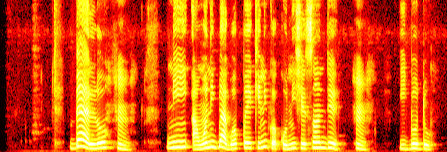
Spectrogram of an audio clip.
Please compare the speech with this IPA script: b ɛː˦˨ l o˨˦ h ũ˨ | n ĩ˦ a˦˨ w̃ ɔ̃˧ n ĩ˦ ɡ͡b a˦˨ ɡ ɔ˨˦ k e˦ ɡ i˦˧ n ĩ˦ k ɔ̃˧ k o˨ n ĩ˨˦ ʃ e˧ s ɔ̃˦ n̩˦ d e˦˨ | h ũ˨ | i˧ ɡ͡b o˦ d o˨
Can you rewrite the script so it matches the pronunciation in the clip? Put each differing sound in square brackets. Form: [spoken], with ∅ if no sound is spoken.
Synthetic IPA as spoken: b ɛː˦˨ l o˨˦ h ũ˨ | n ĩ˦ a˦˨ w̃ ɔ̃˧ n ĩ˦ ɡ͡b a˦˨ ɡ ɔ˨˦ [k͡p] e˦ [k] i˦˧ n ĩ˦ k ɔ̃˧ k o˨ n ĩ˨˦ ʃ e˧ s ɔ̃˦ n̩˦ d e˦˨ | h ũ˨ | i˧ ɡ͡b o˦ d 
